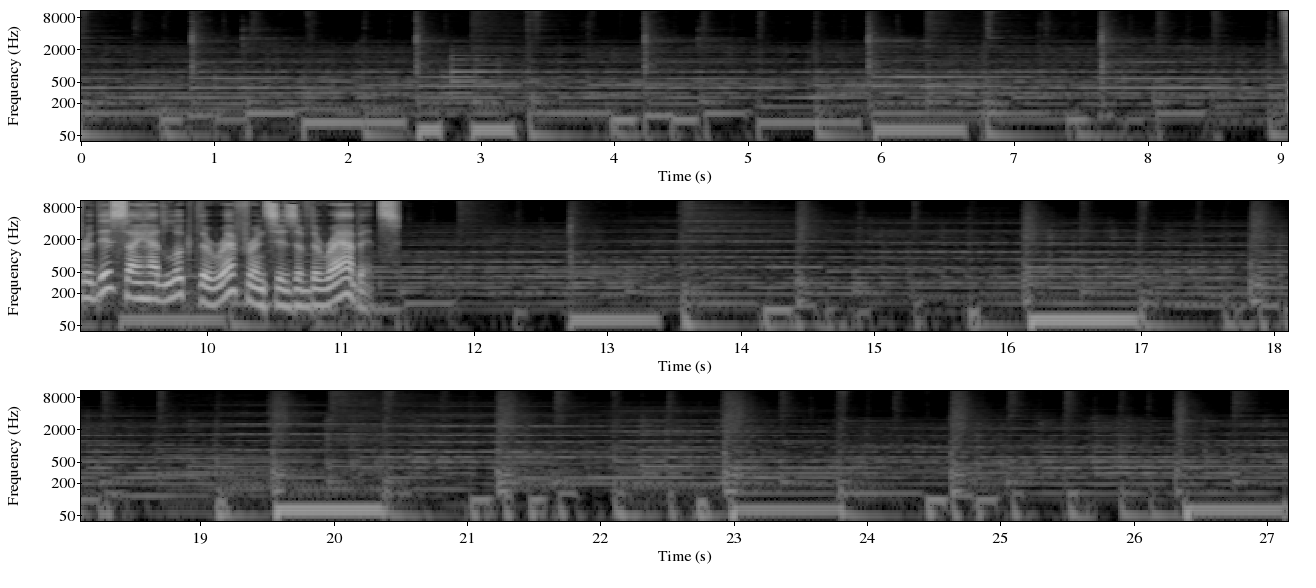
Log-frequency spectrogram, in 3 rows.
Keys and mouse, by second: 4.8 f, 7.3 middle click, 7.6 f, 7.7-11.1 drag, 7.7-9.0 right drag, 11.1 middle click, 11.2-19.3 drag, 19.5 middle click, 19.9-27.1 drag, 22.0 f, 26.0 f.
